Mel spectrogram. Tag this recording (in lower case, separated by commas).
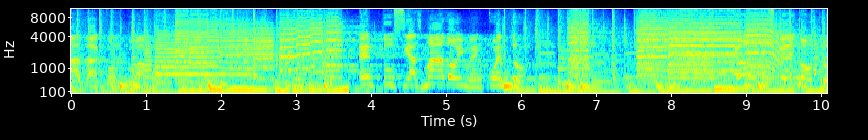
music, salsa music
